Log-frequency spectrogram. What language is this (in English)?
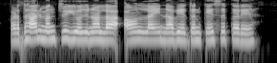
Magahi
